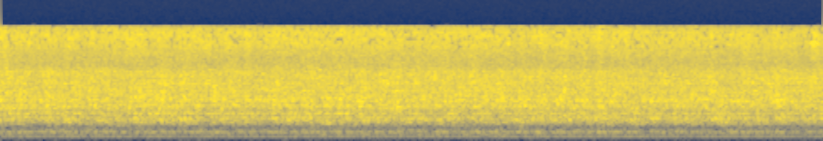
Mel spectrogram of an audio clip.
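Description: A steady, even hiss with a low hum beneath it.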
